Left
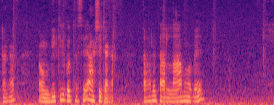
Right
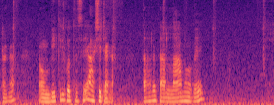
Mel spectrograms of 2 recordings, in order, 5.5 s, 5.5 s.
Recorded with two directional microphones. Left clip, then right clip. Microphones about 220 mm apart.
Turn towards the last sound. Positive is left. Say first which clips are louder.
# even
turn(degrees=-20)  # may be behind; listen again after turning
